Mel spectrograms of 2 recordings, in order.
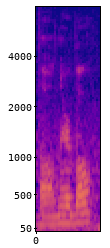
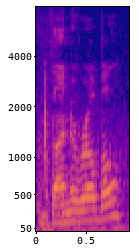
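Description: First: The L sound is pronounced in the word. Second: The L sound is left out of the word.

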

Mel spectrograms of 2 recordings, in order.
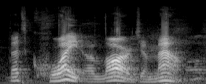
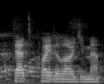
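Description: First: It is said with more energy and emphasis. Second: It is said with moderate, plainer energy. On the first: "But you could have more" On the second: "Here's good"

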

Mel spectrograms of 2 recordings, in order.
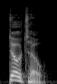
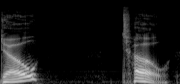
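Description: First: The two names run together as one word. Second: The two names are said separately with a break. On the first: It sounds like a single name. "when you say it fast, everyone thinks it's like one word" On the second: It is a first name and a last name. "It's first and last name"

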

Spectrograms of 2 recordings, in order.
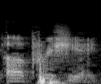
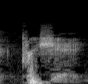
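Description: First: The word begins with a clear 'a' sound. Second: The word begins without the 'a' sound. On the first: The speaker calls it wrong. "in North Carolina, we don't say appreciate" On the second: The speaker calls it right. "We say appreciate. You drop that A off"

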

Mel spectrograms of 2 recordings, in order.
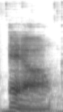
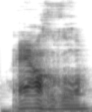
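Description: First: The r becomes a short a vowel. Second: The r is a throaty consonant sound. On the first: The speaker calls it right. "Вокалізується буква р і перетворюється в а" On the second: The speaker calls it wrong. "не треба горлову, так теж ніхто не говорить"

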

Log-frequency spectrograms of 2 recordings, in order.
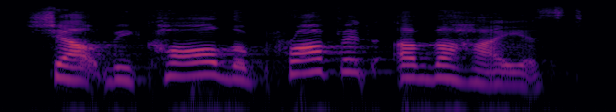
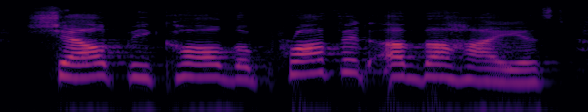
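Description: The two takes are said the same way.

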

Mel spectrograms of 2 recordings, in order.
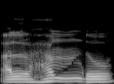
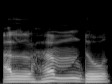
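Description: First: The h is a soft, light breath. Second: The same.

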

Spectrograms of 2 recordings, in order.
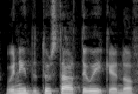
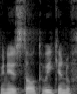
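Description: First: It is read in a put-on foreign accent. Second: It is read in the speaker's normal accent.

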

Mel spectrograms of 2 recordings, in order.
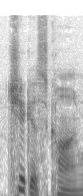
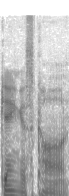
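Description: First: The name begins with a 'ch' sound. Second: The name begins with a soft 'j' sound. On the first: The speaker calls it right. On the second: The speaker calls it wrong.

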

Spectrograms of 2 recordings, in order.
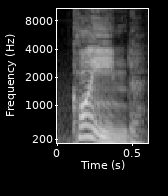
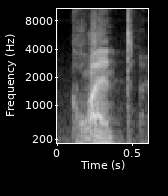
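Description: First: The word ends with a long vowel and d. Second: The word ends with a short vowel and t. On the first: "the past tense of clean. Cleaned" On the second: "She pronounced it clent"

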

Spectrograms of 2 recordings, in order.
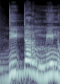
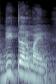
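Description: First: The last syllable sounds like 'min'. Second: The last syllable rhymes with 'mine'. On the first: The speaker calls it right. "ડિટરમિન સાચો ઉચ્ચાર છે" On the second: The speaker calls it wrong. "ડિટરમાઇન નો વચાય"

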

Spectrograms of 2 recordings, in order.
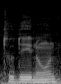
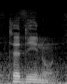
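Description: First: The first syllable has the vowel u, tudinun. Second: The first syllable has the vowel a, tadinun. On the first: You convict or penalize someone. The speaker calls it wrong. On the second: You hold it as your religion. The speaker calls it right.

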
